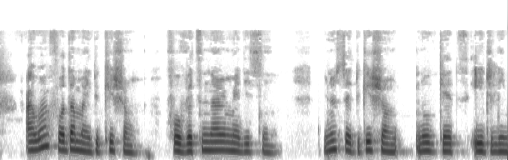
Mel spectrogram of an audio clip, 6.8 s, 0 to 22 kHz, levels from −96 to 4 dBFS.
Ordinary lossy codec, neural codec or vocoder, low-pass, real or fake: MP3, 48 kbps; none; 10.8 kHz; real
